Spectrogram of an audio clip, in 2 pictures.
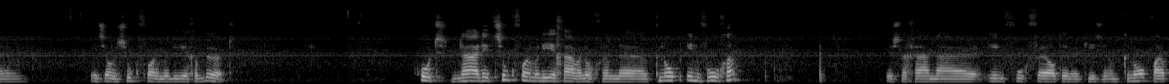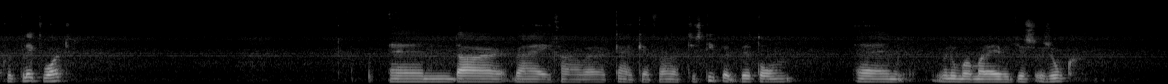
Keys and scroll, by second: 21.3-22.9 typing.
